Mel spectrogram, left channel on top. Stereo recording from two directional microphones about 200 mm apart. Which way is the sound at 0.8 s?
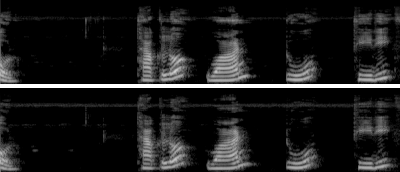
50° left (ahead or behind).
